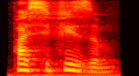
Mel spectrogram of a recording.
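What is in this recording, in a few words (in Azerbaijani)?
"pasifizm", Azerbaijani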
